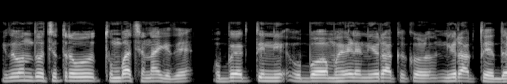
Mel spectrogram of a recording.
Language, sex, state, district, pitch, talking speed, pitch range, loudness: Kannada, male, Karnataka, Koppal, 155 Hz, 165 wpm, 150-165 Hz, -14 LUFS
